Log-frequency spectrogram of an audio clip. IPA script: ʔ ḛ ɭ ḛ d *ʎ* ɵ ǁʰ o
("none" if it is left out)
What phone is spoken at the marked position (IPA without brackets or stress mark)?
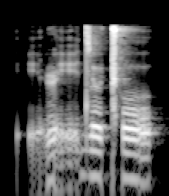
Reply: l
